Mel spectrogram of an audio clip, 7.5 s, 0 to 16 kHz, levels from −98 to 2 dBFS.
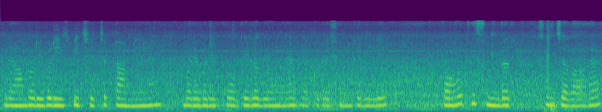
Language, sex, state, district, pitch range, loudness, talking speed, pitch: Hindi, female, Punjab, Pathankot, 220-235 Hz, -17 LUFS, 165 wpm, 230 Hz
